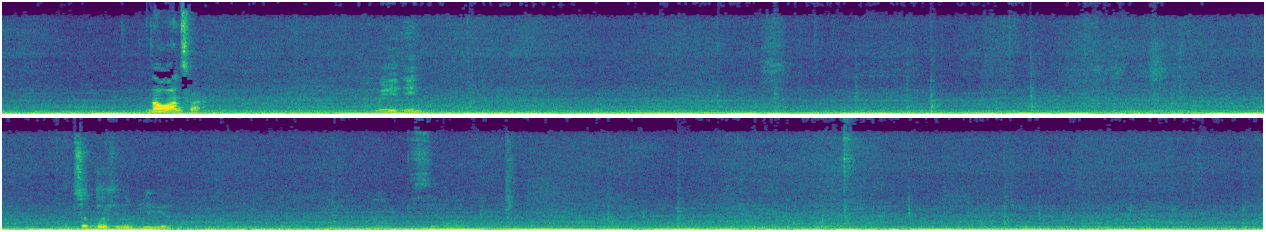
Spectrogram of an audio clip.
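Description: A boat's engine hums low and steady.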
